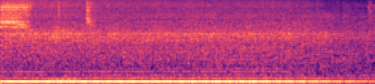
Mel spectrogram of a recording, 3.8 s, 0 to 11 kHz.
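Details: 1978 Kenmore 70 Series washer agitating normally after fitting a new-old-stock motor, belt and pulley in place of the restorer's different motor and flat belt; strong steady low drone with a slow, even woo-woo surge from the belt drive.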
